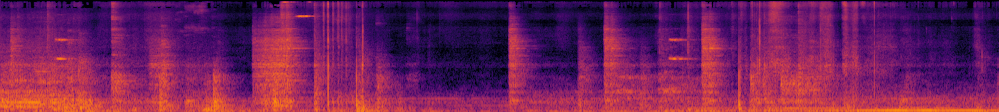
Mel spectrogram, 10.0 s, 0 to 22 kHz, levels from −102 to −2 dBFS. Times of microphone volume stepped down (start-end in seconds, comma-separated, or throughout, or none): none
